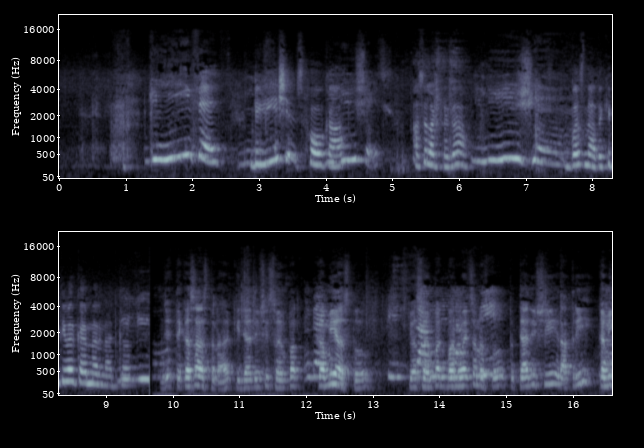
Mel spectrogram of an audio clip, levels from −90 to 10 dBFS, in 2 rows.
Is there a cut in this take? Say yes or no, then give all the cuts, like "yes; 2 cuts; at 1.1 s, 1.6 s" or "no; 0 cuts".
yes; 1 cut; at 9.7 s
